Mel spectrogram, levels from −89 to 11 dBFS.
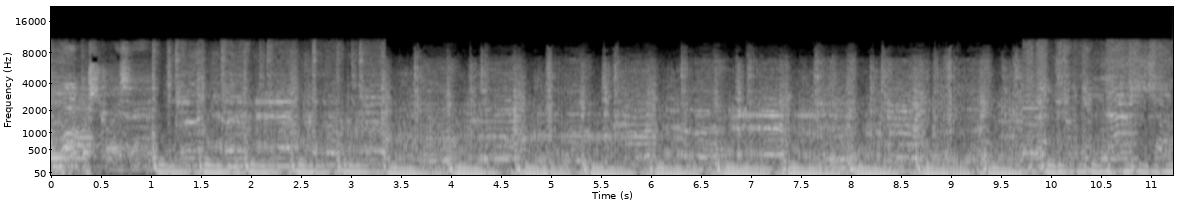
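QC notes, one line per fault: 3.34–9.72 s, wrong sample rate: the audio slows and drops in pitch together, running at 0.689 times normal speed and sitting about 6.45 semitones low. Speed and pitch move by the same ratio, so the samples are being played back slower than they were captured, with no resampling. The ratio fits material recorded at 32 kHz being clocked out at 22 kHz. Everything in the span sounds sluggish and darker, then snaps back to normal at the end.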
